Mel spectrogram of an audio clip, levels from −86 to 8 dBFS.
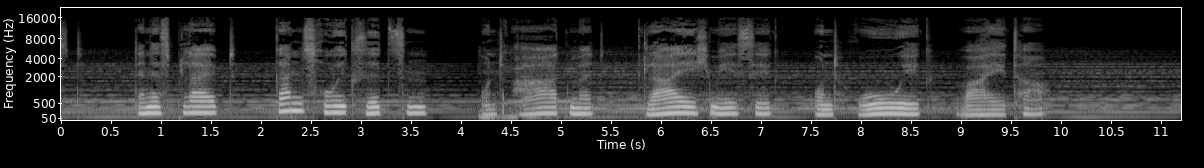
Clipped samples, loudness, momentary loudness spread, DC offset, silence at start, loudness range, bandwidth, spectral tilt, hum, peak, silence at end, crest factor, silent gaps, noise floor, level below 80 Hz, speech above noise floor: under 0.1%; -24 LUFS; 19 LU; under 0.1%; 0 s; 3 LU; 16 kHz; -6.5 dB/octave; none; -8 dBFS; 0 s; 16 dB; none; -42 dBFS; -52 dBFS; 19 dB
